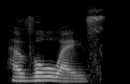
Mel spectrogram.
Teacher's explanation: in conversation we link the final consonant sound V with the initial vow sound o have always crocodiles are crocodiles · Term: linking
